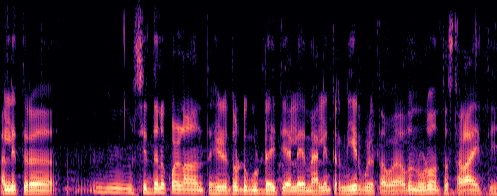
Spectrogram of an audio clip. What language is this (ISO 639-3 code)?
kan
